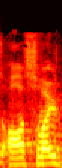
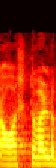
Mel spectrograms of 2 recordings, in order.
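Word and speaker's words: Ostwald: ऑसवर्ल्ड process. T silent है बट ऑस्टवर्ल्ड process बोलते हैं तो भी कोई मतलब नहीं है, कोई चेंज नहीं है।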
